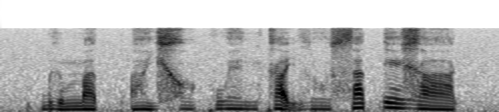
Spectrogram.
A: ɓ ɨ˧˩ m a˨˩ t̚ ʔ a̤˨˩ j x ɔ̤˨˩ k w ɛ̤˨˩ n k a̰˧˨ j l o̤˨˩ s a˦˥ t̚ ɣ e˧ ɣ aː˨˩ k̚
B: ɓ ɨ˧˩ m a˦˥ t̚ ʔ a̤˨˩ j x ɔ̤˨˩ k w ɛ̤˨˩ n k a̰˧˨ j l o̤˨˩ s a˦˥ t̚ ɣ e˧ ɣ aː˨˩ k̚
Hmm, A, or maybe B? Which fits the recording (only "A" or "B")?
A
